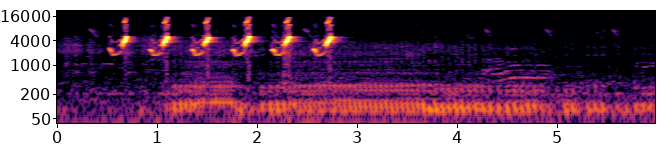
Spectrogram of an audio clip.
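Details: Tailorbird known as prenjak lumut, in an active varied training song: six sharp, hooked chirps about every 0.4 seconds, then a steady motor rumble with faint distant chirps.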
